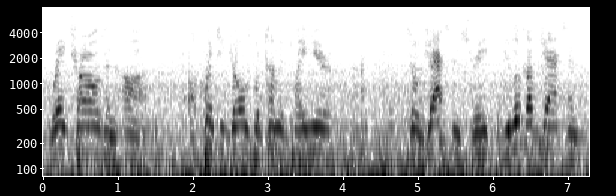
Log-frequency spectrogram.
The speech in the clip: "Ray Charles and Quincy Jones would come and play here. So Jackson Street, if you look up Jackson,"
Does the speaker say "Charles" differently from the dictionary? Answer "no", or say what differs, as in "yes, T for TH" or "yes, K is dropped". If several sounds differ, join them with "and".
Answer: no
